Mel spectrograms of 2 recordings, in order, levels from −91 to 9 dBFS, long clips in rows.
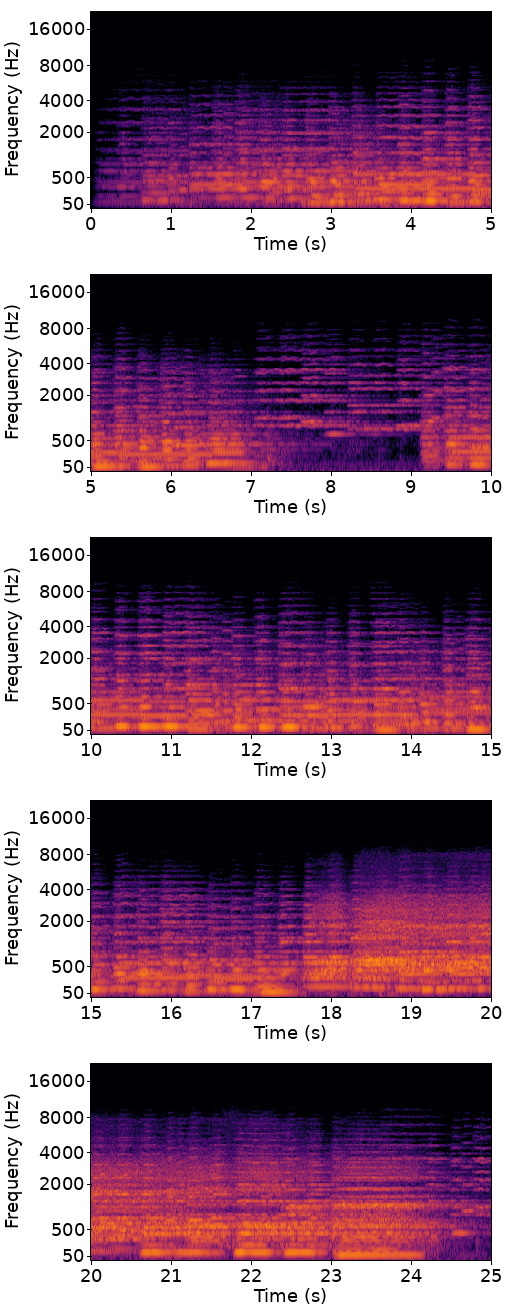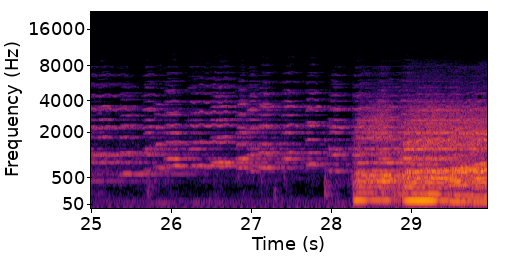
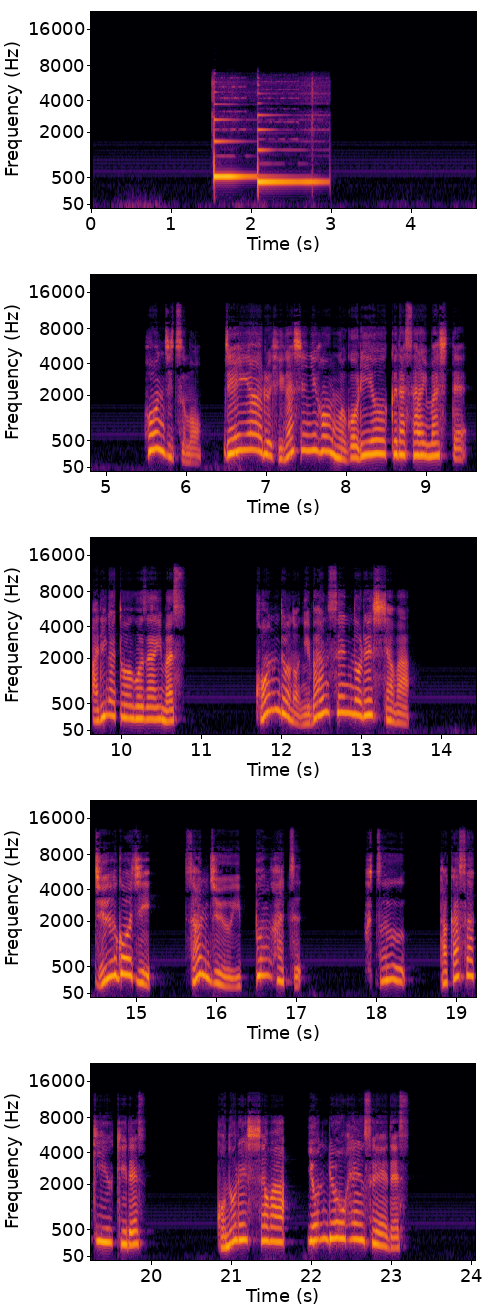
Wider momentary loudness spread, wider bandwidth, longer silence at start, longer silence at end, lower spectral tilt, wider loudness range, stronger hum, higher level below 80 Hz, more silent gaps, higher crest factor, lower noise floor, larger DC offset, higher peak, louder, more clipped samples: first, 18 LU vs 12 LU; second, 8 kHz vs 13 kHz; second, 0.35 s vs 1.5 s; second, 0 s vs 0.9 s; first, -7.5 dB/octave vs -4 dB/octave; first, 11 LU vs 5 LU; neither; first, -38 dBFS vs -70 dBFS; neither; about the same, 18 dB vs 18 dB; second, -51 dBFS vs -70 dBFS; neither; second, -8 dBFS vs 0 dBFS; second, -24 LUFS vs -17 LUFS; neither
